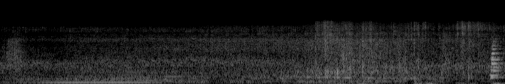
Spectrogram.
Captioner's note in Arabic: هدير محرك السيارة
